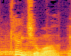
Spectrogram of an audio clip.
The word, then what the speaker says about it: Quechua: Quechua.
